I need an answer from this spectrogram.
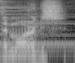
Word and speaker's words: De'Mourges: Is your D&D campaign just a bunch of Demorgs?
